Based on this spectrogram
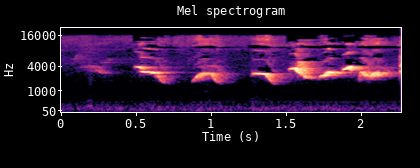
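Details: Greater green leafbird singing: rich whistled phrases that slur downward, four loud bursts in quick succession, each warbling and sweeping through a high range.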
